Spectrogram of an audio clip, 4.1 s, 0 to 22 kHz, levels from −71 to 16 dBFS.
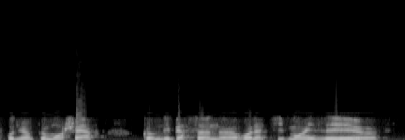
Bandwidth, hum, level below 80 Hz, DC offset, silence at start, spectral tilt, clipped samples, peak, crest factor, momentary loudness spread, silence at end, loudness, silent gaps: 6.6 kHz; none; -64 dBFS; under 0.1%; 0.1 s; -7.5 dB/octave; under 0.1%; -2 dBFS; 14 dB; 8 LU; 0.3 s; -16 LUFS; none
